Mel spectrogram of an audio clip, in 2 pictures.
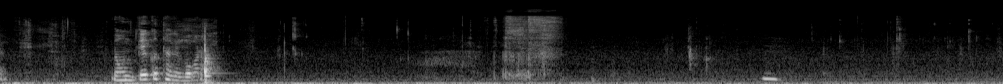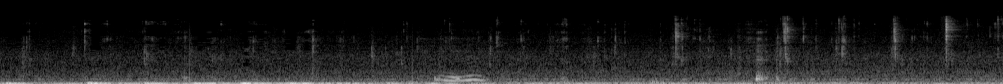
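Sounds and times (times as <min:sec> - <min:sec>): person chewing food: 0:02.5 - 0:05.6, 0:06.6 - 0:07.2, 0:08.0 - 0:20.0
short hiss: 0:05.0 - 0:05.7
low throat hum: 0:07.5 - 0:08.0, 0:10.0 - 0:18.1.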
